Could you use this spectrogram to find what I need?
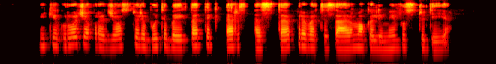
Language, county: Lithuanian, Telšiai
